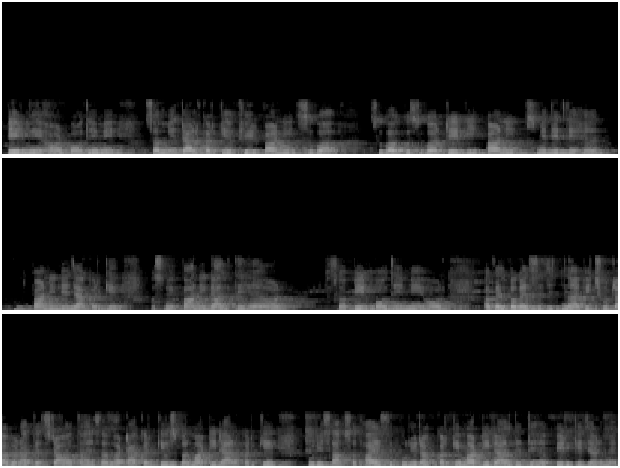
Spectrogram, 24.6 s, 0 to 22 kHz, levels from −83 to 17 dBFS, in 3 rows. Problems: constant background noise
